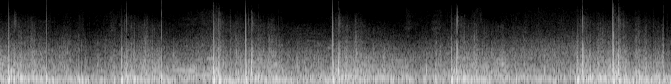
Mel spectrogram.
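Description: Aerial firework shells bursting in quick succession, a sharp bang about once a second over a continuous rumble of booms and echoes.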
